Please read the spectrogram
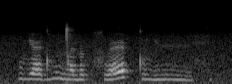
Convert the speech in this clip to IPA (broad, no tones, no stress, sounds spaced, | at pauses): p u ʎ ɛː d ʎ u ŋ͡ǀ ɛ ɳ œ f sʷ ɛ | tʷ ɛ ʎ j yː ç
